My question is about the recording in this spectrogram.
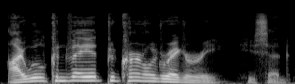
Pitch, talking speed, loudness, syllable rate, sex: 125 Hz, 185 wpm, -18 LUFS, 5.5 syllables/s, male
